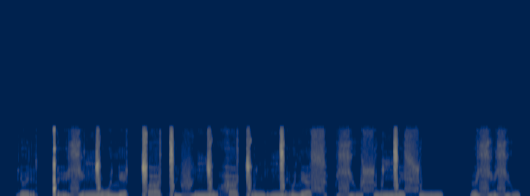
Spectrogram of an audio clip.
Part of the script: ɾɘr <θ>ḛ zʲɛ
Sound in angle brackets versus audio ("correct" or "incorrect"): incorrect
